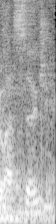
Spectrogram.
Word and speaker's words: Lessig: Lessig, got it. Yep, the A is silent.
